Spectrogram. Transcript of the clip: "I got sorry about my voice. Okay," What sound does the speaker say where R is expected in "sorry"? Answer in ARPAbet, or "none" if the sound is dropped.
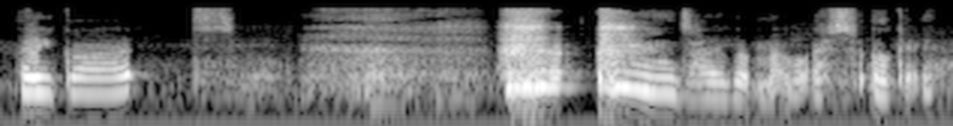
none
